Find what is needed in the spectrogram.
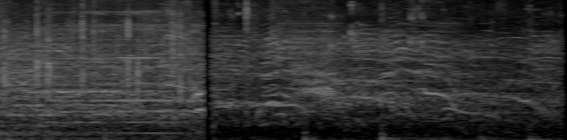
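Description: Live game sound from a basketball arena: a basketball bouncing on the hardwood court over a background of crowd voices. The sound cuts off abruptly for an instant about a second and a half in at an edit, then the same court ambience resumes.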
